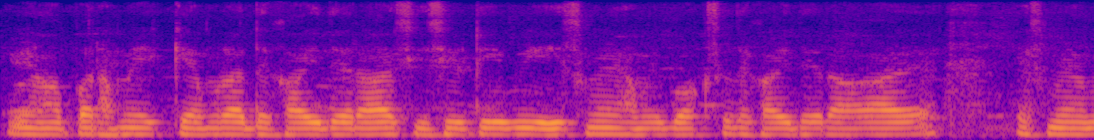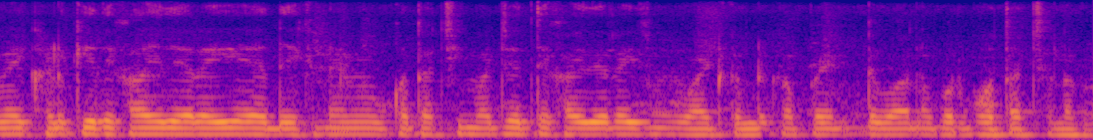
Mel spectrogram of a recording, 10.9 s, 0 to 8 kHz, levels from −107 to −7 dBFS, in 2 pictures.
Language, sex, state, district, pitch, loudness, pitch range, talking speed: Hindi, male, Maharashtra, Aurangabad, 130 Hz, -39 LUFS, 130-135 Hz, 235 wpm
